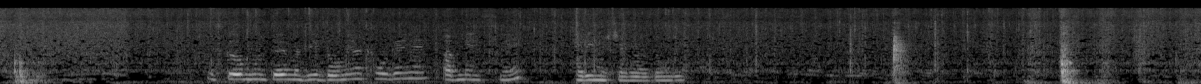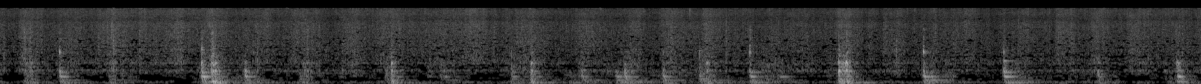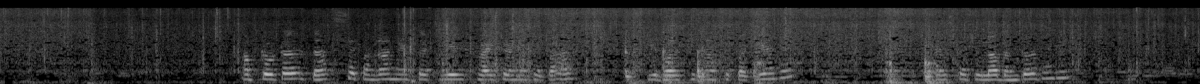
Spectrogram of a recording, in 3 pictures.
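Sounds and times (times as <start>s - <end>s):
meat and onions sizzling: 0.0s - 36.0s
wooden spatula scraping a pan: 10.1s - 24.9s, 27.8s - 35.5s.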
